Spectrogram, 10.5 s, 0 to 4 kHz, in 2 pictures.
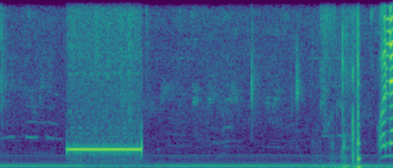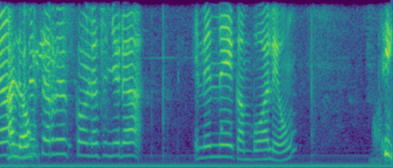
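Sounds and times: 
telephone ringback tone on an outgoing call: 0.9 - 1.9
speech: 5.3 - 7.2, 7.8 - 9.3, 10.2 - 10.4.

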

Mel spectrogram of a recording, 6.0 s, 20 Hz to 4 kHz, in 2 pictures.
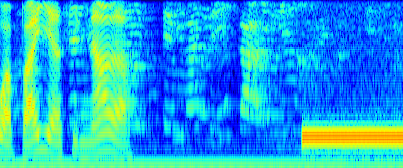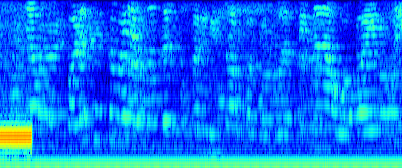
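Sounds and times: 
speech: 0.0 - 1.1
telephone call tone while dialling on a narrow phone line: 2.3 - 3.3.

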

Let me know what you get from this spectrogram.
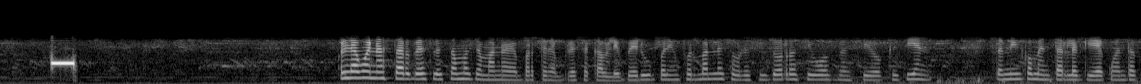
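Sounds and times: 
mobile carrier voicemail electronic beep tone: 0.5 - 0.8
speech: 3.5 - 11.3.

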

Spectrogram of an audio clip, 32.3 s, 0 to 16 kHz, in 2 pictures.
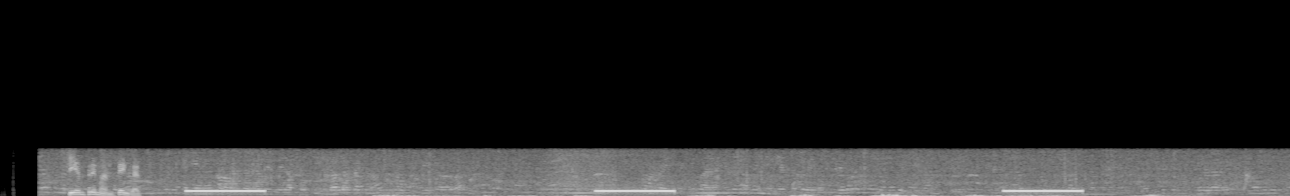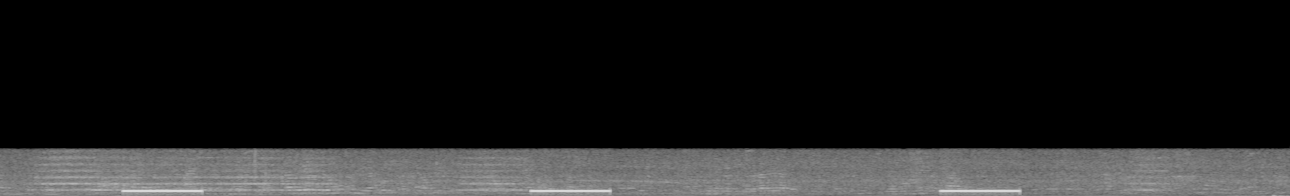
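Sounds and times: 
voices: 0.5 - 32.2
speech: 0.8 - 2.9
telephone line ringing tones as a call transfers to voicemail: 2.3 - 3.4, 7.4 - 8.5, 12.5 - 13.6, 17.6 - 18.7, 22.7 - 23.8, 27.9 - 28.9.

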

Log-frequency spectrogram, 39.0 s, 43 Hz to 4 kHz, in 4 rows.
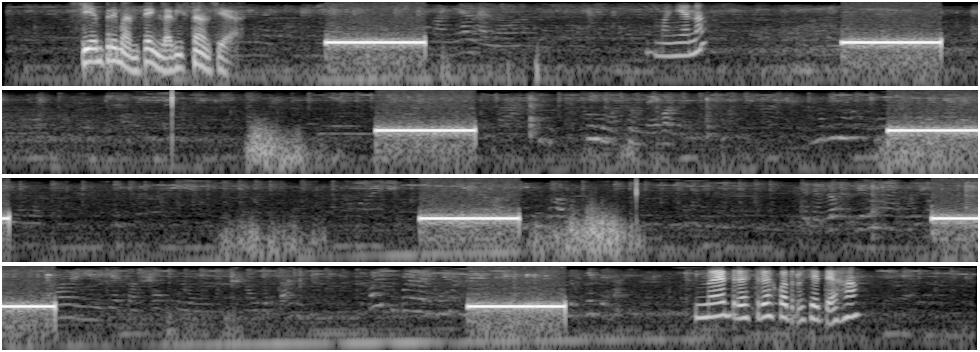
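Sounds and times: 
speech: 0.8 - 2.5, 6.6 - 7.2, 36.9 - 38.1
ringing tone of a dialed unanswered telephone call: 3.2 - 4.3, 8.4 - 9.5, 13.5 - 14.6, 18.6 - 19.7, 23.7 - 24.8, 28.8 - 29.9, 34.0 - 35.0.

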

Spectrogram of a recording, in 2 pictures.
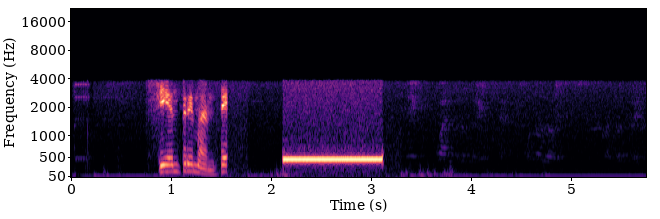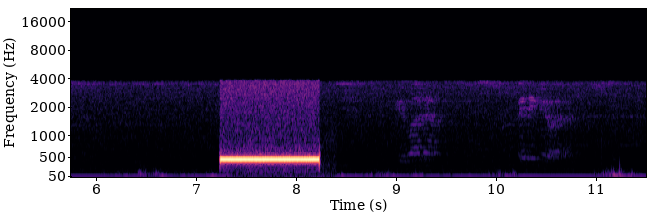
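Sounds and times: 
faint hiss: 0.0 - 11.4
speech: 0.9 - 1.8
low telephone line beeps after a call is cut off: 2.1 - 3.2, 7.2 - 8.3.

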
